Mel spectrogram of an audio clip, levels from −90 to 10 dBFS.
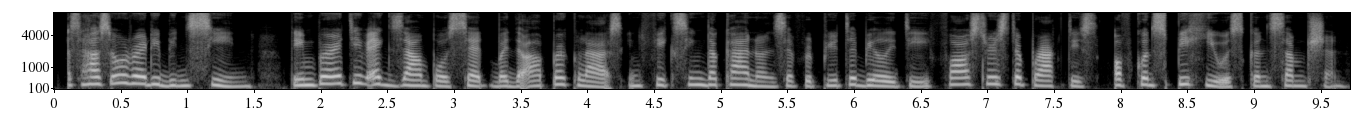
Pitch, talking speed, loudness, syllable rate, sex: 235 Hz, 155 wpm, -19 LUFS, 5.3 syllables/s, female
